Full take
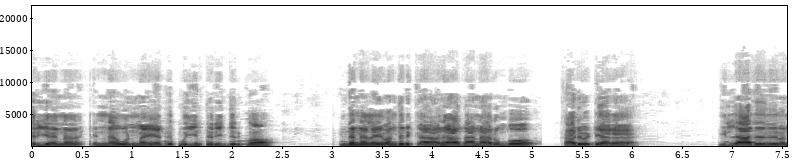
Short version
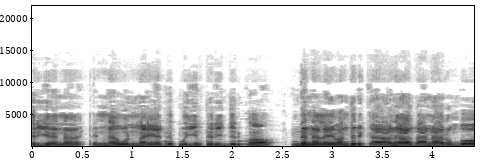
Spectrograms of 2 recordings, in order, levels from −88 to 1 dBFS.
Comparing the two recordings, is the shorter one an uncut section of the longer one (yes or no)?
no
